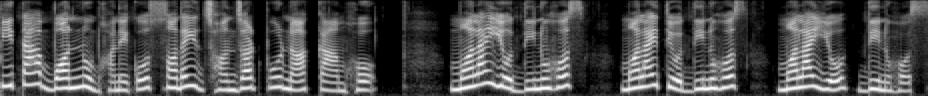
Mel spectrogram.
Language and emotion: Nepali, neutral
